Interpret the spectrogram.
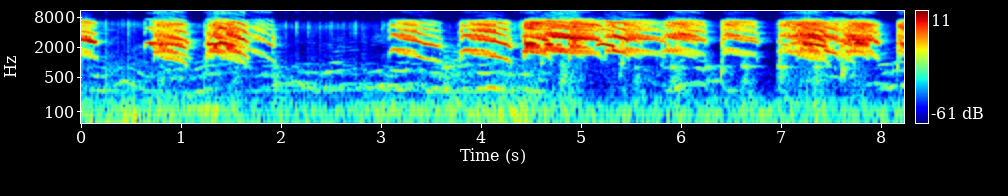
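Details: Group of caged parrots calling: harsh, raspy squawks in bursts of about half a second to over a second, rapid and overlapping, with brief pauses between volleys; no other sounds stand out.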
